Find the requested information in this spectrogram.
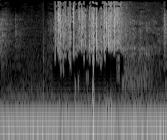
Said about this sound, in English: And I'm going to give these cards a good shuffle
